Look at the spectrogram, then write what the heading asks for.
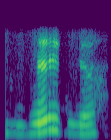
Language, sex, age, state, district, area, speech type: Maithili, female, 60+, Bihar, Araria, rural, conversation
